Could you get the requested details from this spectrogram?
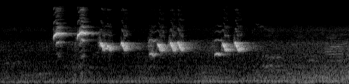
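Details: Greater green leafbird singing a short phrase: two high whistled notes, then a quick series of lower repeated chirps in small clusters, over faint background hiss.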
